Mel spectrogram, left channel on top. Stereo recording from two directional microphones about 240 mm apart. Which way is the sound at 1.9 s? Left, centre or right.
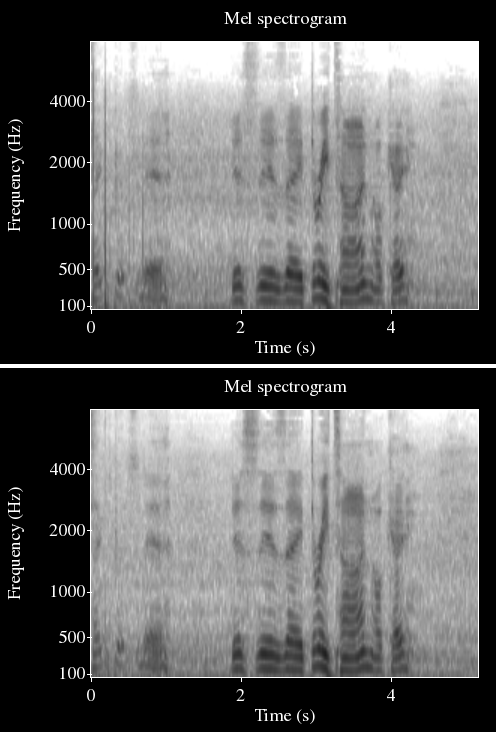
Right.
